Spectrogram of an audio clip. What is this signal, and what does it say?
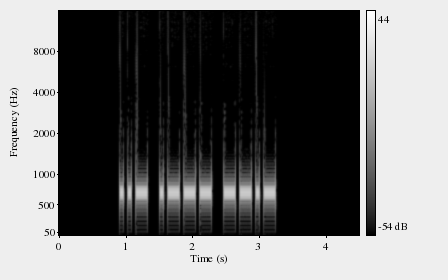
Morse code, heard as a keyed tone, about 20 wpm, 700 Hz. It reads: UJQ
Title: USA Call Sign Postfixes - 3 Letters 20wpm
